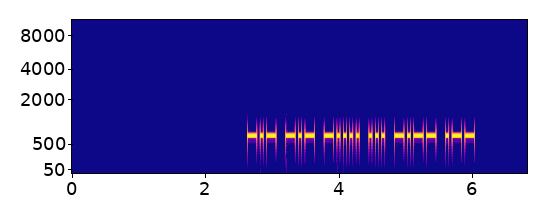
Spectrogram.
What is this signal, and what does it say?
Morse code, heard as a keyed tone, about 25 wpm, 700 Hz. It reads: KK6SYW
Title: USA Call Signs - 6 Characters - Repeated 3x - 25wpm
